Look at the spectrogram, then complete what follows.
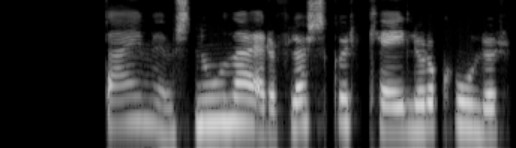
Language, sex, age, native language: Icelandic, female, 30-39, Icelandic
